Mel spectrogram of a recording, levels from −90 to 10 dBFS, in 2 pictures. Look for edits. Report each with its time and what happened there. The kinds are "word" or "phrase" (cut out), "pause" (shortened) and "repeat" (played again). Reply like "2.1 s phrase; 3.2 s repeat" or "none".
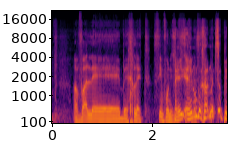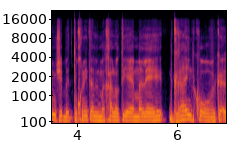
5.8 s pause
